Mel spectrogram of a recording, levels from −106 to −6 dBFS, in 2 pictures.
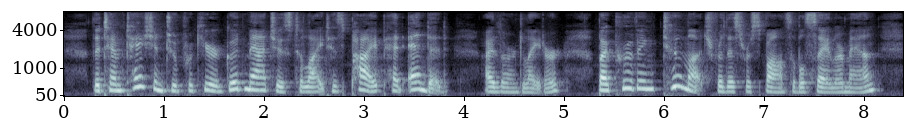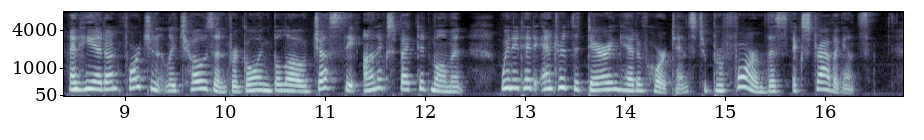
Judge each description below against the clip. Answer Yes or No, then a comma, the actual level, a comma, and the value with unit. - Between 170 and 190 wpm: Yes, average, 175 wpm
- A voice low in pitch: No, high, 210 Hz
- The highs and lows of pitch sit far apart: Yes, wide, 6.2 semitones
